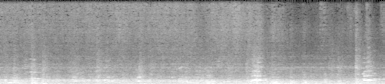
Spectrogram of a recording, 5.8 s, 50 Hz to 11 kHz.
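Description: Running noise inside a Sotetsu 9000-series electric train car: a steady rumble, with wheels clicking sharply over rail joints a couple of times in the second half.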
